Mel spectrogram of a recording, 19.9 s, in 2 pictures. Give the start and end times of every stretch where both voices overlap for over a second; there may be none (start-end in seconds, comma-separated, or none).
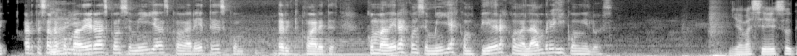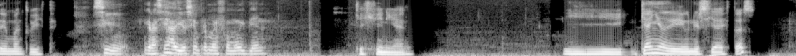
0.6-1.8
